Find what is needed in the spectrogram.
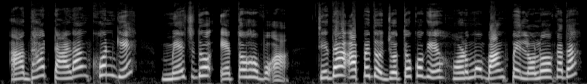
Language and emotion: Santali, angry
